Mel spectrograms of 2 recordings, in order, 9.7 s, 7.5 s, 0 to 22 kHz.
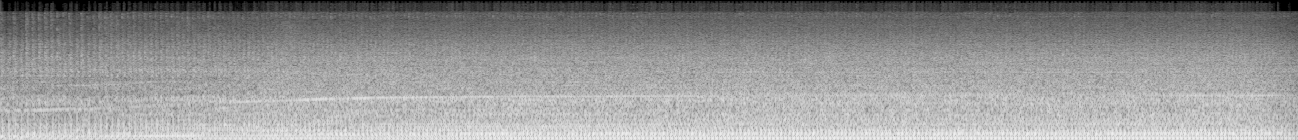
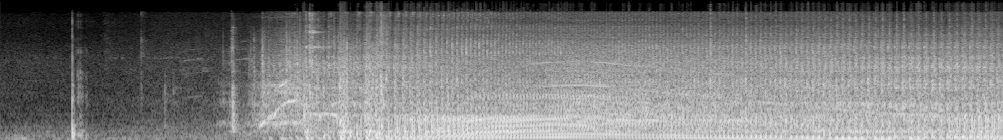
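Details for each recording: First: Bailey 3700 W portable generator unused over a year, with a gummed carburetor, running on fresh stabilized gas: speed hunts and wavers with a rough, uneven beat. It surges in eco mode and is rough with eco off. Owner suspects weak spark from the old plug or bad gas. Engine surging. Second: Baliy 3700W portable generator, unused for over a year, after a carburetor cleaning, a new spark plug and rotating the econo servo back: a couple of pulls, then it starts in econo mode and runs steady with no misses or surging.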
